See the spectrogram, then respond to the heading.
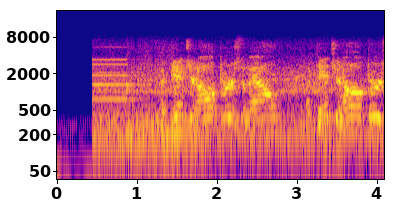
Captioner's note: loudspeaker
